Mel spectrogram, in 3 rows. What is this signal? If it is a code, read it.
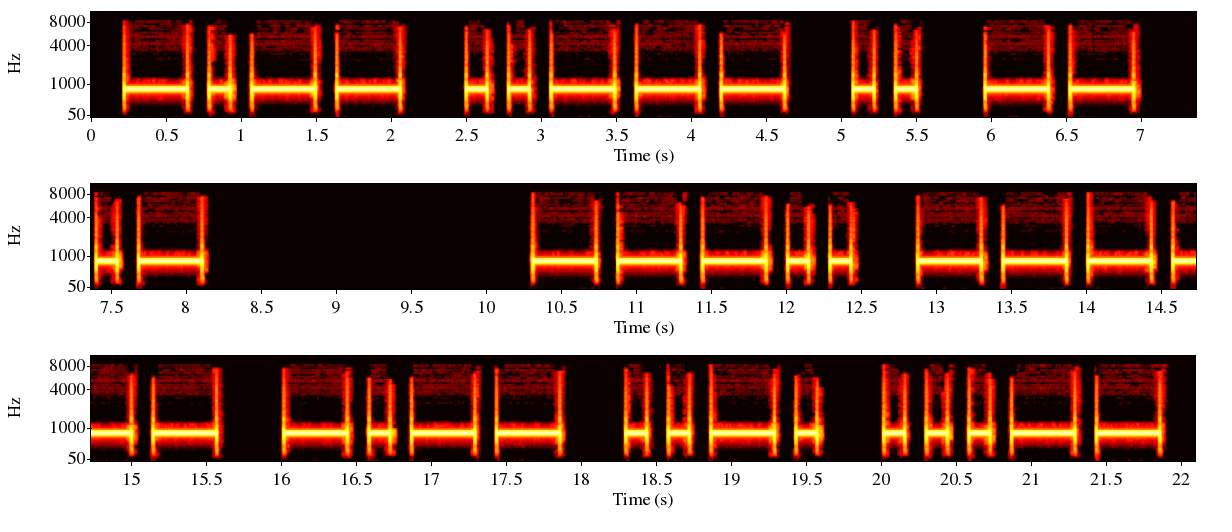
Morse code, heard as a keyed tone, about 8 wpm, 800 Hz. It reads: Y2IMA 80YF3
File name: LEZIONI / 9 28 8wpm 3512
